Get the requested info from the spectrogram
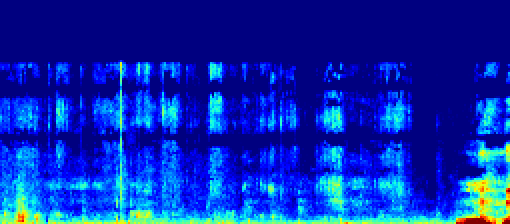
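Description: Faint crunching and chewing of cheese puffs eaten straight off plates. Near the end a person's voice breaks in with a loud, high cry that slides up and down in pitch.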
